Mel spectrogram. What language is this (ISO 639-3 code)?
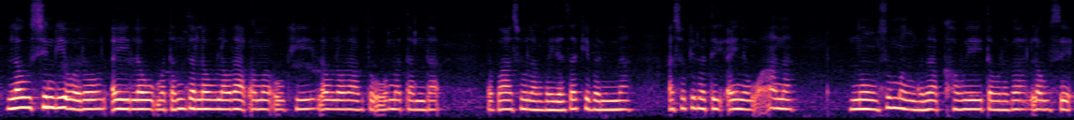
mni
